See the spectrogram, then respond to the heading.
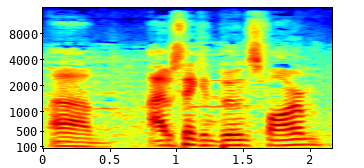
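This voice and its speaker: A man calling softball play-by-play on the radio, chatting casually between pitches and lifting with excitement on big plays. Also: a little slow, a faint crowd. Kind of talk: live softball commentary with casual booth chat. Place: stadium radio booth.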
